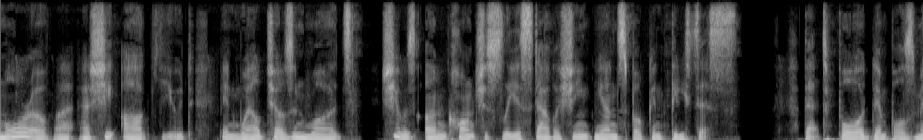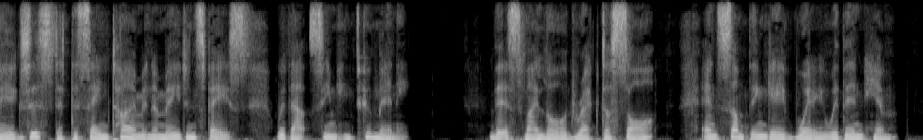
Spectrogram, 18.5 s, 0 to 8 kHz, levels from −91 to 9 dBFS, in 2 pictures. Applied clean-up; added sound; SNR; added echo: neural mask model DeepFilterNet 3.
